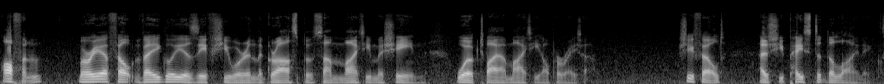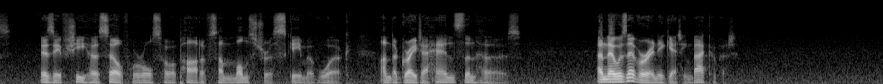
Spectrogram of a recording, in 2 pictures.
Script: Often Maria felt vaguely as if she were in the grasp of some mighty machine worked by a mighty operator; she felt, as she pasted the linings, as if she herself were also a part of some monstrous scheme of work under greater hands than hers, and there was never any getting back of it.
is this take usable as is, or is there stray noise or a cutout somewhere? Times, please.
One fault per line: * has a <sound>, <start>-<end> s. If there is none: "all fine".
all fine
